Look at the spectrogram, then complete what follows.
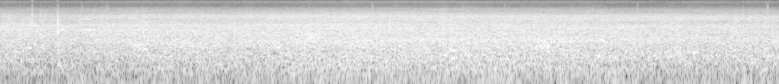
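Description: Steady wash of sea surf on a beach, with faint distant chatter of people.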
